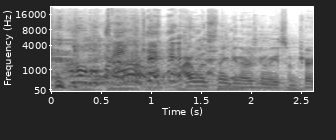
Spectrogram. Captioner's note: group chattering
